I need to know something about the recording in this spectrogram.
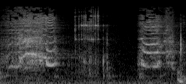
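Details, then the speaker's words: Nissan Silvia SR20DET engine turned over slowly with valve cover off, little cam chain tension: sharp, high squeals in bursts; timing appears correct. "so let's turn this over it almost sounds worse i don't know how it's possible yeah that sounds pretty bad"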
